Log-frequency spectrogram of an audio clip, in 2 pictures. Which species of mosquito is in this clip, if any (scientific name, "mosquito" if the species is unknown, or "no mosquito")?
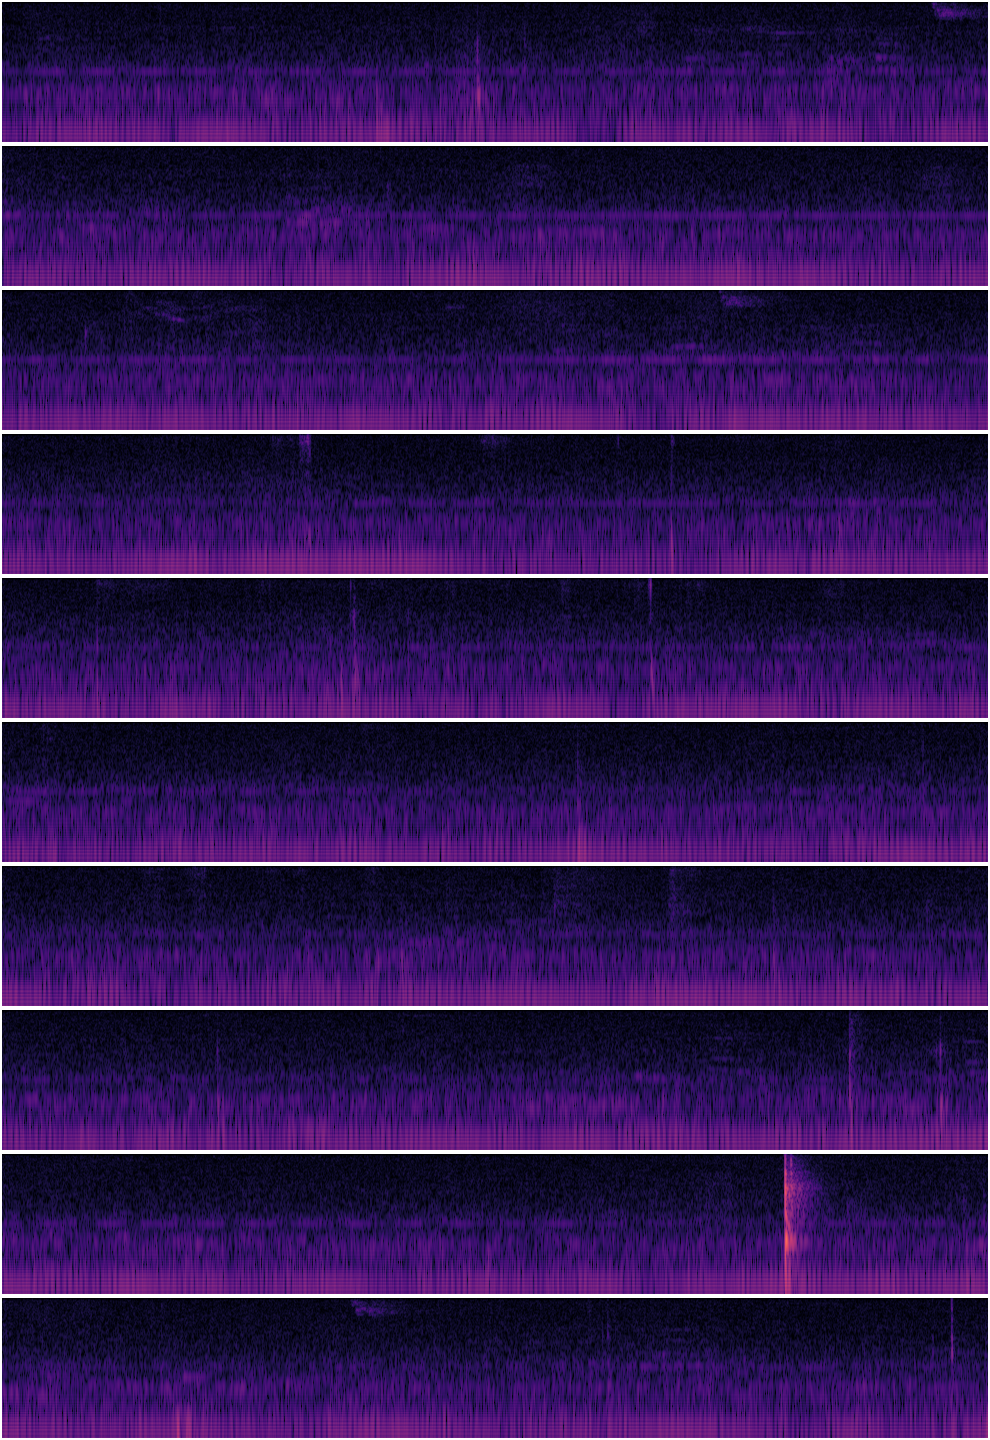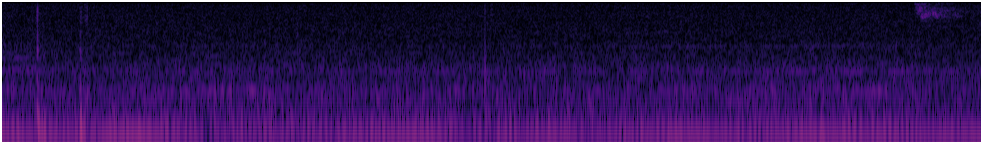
no mosquito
